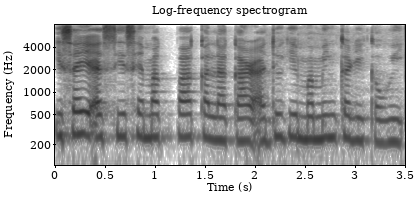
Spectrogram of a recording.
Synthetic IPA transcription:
isɐjɐsisemɐk̚pɐkɐlakaɾɐ̰duɡimɐmiŋkɐɾikɐwi

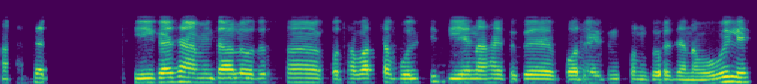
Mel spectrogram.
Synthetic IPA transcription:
at͡ɕːʰa | ʈʰikat͡ɕʰeamit̪aɦoleod̪esokɔt̪ʰaβat̪ːɾabolt͡ɕʰid̪ienaɦɔet̪okepɔɾek̚d̪infonkoɾed͡ʑanabobujle

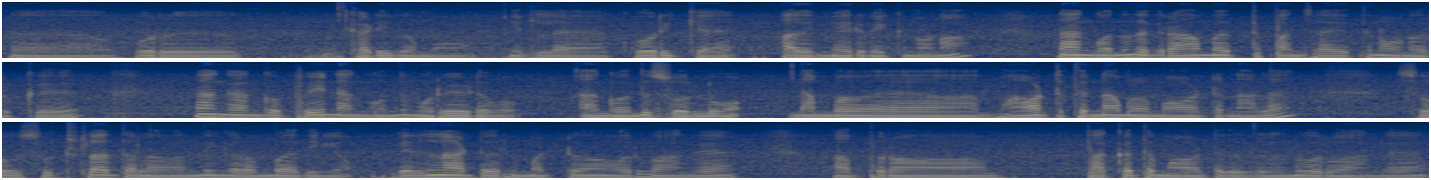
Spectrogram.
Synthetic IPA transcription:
ɔɾɯ | kɐɽɪðɐmʊ̃ɪlːɐkʰoːɾɪkːɐɐðɯmeːɾiʋɐɪkːɐɳõːnːaː | naːŋɡɐʋɐnd̪ɯɪnd̪ɐɡɪɾaːmɐt̪ːɯpɐɲd͡ʒaːjɐt̪ːɯnɔnːɐɪɾɯkːɯ | naːŋɡɐːŋɡɐpːoːjnaːŋɡɐʋɐnd̪ɯmʊɾɐʋɪɽɐʋõ̰ː | ɐŋɡɐʋɐnd̪ɯsɔlːɯʋõː | nɐmbɐmaːʋɐʈːɐt̪ːɪnːaːmɐlɐmaːʋɐʈːɐnaːlɐ | soːsʊʈːɯlaːt̪ːɐlɐ̃ʋɐnd̪ɯɪŋɡɐɾɔmbɐːðɪɣɐ̃ʋɛlnaːʈːɯʋɐɾɪlmɐʈːʊ̃ʋɐɾɯʋaːŋɡɐ | ɐpːɯɾɔ̃ | pɐkːɐt̪ːɐmaːʋɐʈːɐt̪ːɐɪɾɯnd̪ɯʋɐɾɯʋaːŋɡɐ

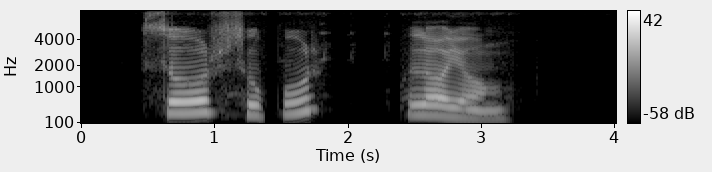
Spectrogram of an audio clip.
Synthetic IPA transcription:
soɾsupuɾ | lɔjɔŋ

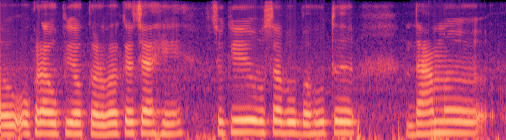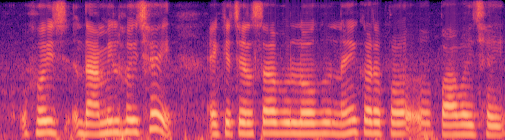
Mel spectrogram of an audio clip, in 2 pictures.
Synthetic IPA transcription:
t̪ɔokɾaupjoɡ̚kəɾbəket͡ʃaɦit͡ʃũkiosəbːəɦut̪ | d̪am | ɦod̪amilɦojt͡ʃʰɛjəket͡ʃelsəbloɡnəjkəɾppaβəjt͡ʃʰɛj

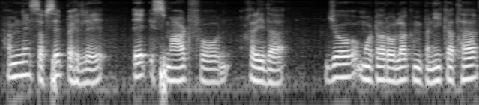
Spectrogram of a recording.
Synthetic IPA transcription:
hɐmnesɐbsepɛɦle | eːkɪsmaːɾʈpʰoːn | xɐɾiːd̪a | d͡ʒoːmoːʈaɾoːlakɐ̃mpnikat̪ʰaː

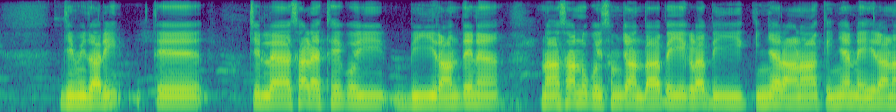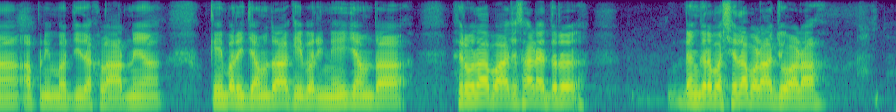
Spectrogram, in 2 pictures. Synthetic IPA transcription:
d͡ʒɪmeːd̪aːɾiːt̪eː | t͡ʃɪlːɛːsaːɽɛːt̪ʰːeːkoːiːbiːɾãːnd̪eːnɛː | naːsaːnũːkoːiːsəmd͡ʒãːnd̪aːpeiːɪkɽaːbiːkɪjãːɾaːɽaːkɪjãːnə̃ĩːɾãːɽaːa̰ːpniːməɾd͡ʒiːd̪aːkʰlaːɾneːãː | kɪ̃ːbaːɾiːd͡ʒəmd̪aːk̬eːbaːɾiːnəĩːd͡ʒəmd̪aː | pʰɪɾoːd̪aːbaːd͡ʒsaːɽɛːɪd̪əɾ | ɖəŋɡəɾbəʃeːd̪aːbəɽaːd͡ʒʊaːɽaː

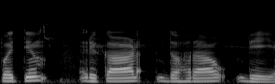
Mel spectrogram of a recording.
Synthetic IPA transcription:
pət̪imɾikaɽd̪ɔɦɾawbej

